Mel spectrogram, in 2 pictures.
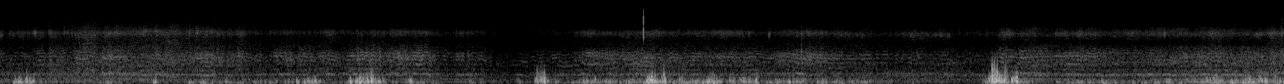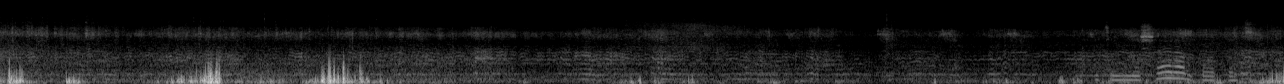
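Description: Honeybees buzz and hum steadily close by.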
